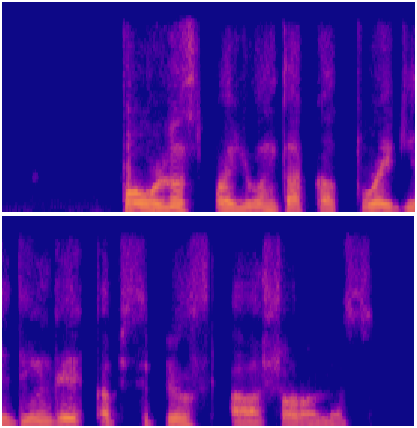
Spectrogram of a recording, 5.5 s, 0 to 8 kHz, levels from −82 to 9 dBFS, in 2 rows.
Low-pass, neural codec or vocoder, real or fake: 7.2 kHz; codec, 16 kHz, 2 kbps, FreqCodec, smaller model; fake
